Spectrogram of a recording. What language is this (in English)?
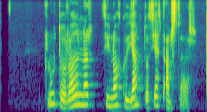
Icelandic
